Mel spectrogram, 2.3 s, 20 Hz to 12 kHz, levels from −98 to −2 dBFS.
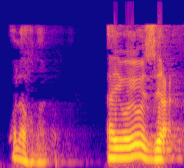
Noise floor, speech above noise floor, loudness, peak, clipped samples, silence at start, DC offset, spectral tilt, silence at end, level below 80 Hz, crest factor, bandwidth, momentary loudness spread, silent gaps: -57 dBFS; 46 dB; -11 LUFS; 0 dBFS; 0.5%; 0.15 s; under 0.1%; -6.5 dB/octave; 0 s; -50 dBFS; 12 dB; 8 kHz; 17 LU; none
